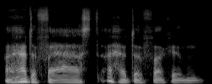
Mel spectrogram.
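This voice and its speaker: A podcast host chats casually, rambling, restarting often and swearing freely. His voice is on the low side and fairly bright, with fairly even intonation and a normal pace, captured in a dry, clean studio recording.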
